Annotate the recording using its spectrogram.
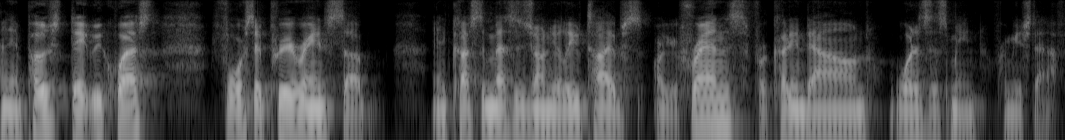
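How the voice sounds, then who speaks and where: A man's medium-pitched voice with ordinary pitch variation over a quiet background. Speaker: software trainer. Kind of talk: webinar tutorial. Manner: fast; halting, many fillers.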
